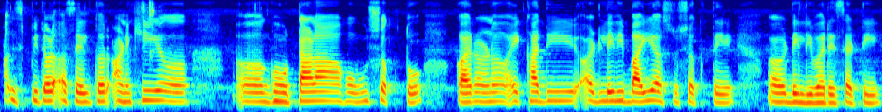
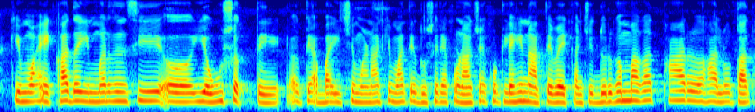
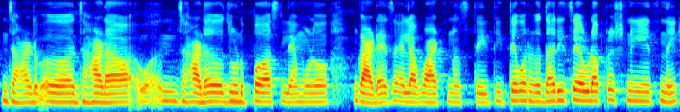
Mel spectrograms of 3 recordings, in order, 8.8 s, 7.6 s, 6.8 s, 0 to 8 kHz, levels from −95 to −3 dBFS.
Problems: background sounds at intervals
